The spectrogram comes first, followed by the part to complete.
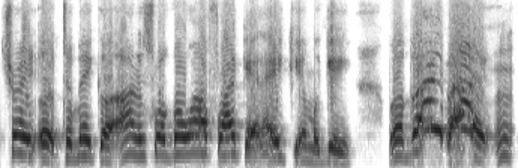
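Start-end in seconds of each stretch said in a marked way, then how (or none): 3.9-5.1 exclaiming. Real, not acted. Gossiping to chat, exclaiming.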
